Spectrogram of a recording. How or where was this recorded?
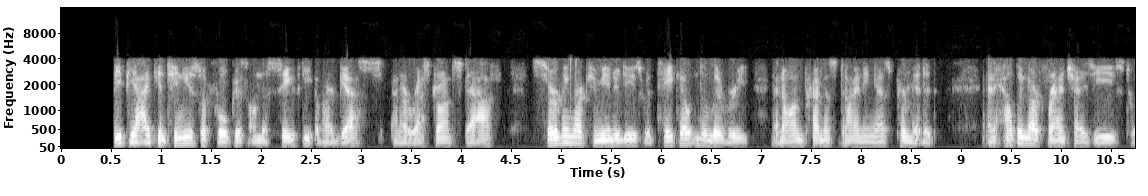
phone line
